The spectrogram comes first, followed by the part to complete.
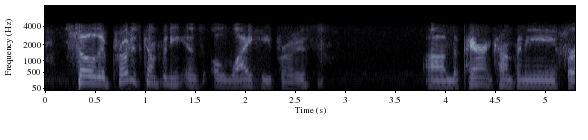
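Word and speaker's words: Owyhee: First of all, how do you pronounce the name of your produce company? So the produce company is Owaihi Produce.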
